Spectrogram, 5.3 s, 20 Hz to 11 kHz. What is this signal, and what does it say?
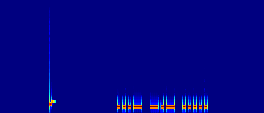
Morse code, heard as a keyed tone, about 22 wpm, 700 Hz. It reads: VK5
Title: Callsign Prefixes for Top 100 DXCC - 22wpm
